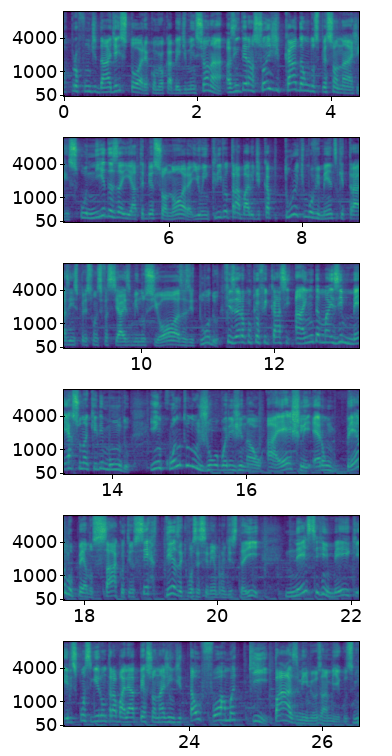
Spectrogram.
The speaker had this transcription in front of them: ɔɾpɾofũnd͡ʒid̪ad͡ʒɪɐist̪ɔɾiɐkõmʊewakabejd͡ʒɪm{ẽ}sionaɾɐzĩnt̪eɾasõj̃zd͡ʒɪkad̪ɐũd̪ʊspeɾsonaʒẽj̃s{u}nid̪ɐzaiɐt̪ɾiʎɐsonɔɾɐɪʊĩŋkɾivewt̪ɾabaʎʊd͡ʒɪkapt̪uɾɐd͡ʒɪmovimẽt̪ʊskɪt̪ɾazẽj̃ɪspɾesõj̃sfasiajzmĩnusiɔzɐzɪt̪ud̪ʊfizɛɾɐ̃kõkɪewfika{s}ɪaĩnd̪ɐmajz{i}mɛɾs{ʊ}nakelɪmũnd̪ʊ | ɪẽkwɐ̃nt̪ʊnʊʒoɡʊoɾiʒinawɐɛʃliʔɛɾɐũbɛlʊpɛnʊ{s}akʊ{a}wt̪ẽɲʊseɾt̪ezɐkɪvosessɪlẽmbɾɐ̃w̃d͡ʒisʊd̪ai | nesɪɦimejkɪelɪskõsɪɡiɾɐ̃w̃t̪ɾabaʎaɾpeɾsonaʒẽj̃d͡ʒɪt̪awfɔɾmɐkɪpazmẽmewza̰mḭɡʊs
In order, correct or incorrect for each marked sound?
correct, correct, correct, correct, correct, correct, incorrect: e

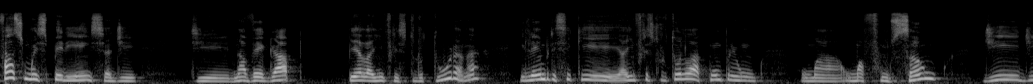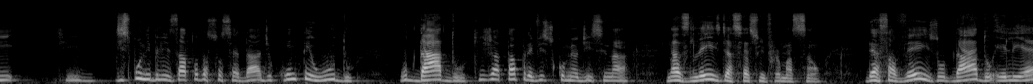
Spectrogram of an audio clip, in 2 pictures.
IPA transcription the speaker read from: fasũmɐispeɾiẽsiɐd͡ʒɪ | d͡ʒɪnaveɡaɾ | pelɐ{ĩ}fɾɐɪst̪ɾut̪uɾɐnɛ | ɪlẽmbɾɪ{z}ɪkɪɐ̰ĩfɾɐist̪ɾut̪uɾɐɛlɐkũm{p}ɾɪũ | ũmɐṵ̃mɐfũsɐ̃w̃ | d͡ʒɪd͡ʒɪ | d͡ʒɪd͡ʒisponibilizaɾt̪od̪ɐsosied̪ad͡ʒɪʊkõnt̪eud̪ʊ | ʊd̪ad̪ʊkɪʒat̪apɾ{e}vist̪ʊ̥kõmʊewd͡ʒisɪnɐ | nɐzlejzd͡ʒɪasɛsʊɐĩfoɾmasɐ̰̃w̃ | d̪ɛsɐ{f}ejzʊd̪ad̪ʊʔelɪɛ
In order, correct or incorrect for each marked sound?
correct, incorrect: s, correct, correct, incorrect: v

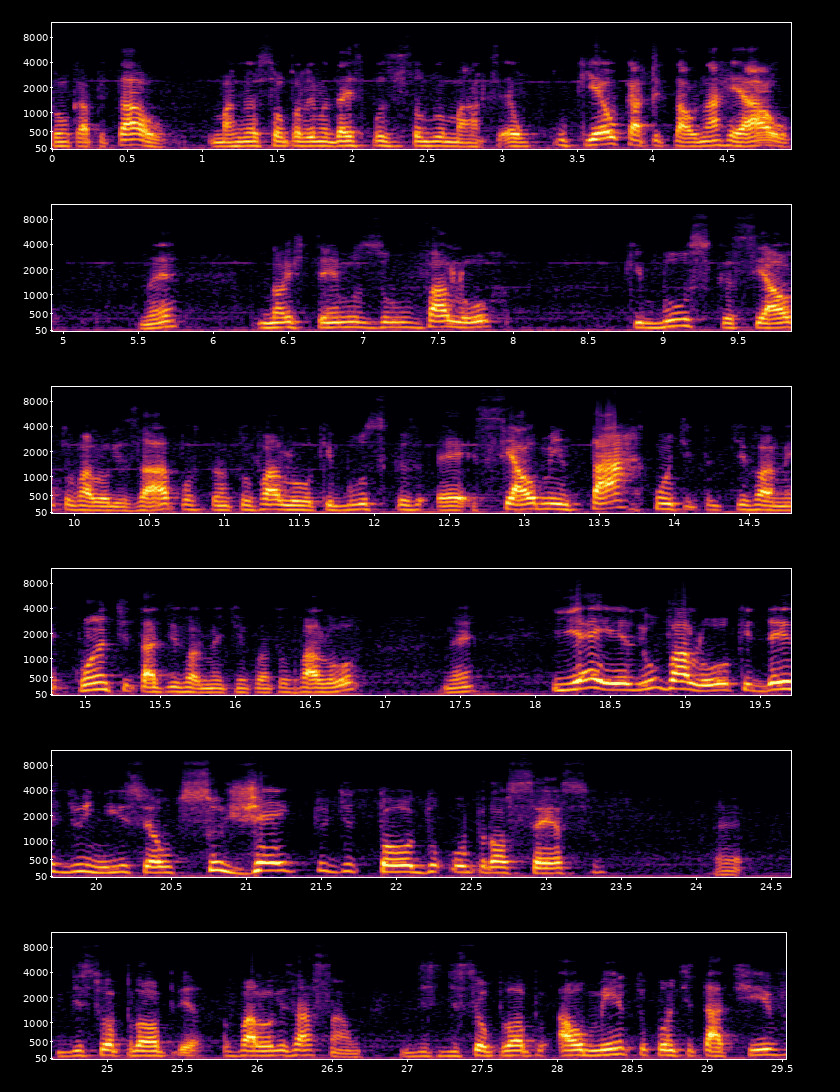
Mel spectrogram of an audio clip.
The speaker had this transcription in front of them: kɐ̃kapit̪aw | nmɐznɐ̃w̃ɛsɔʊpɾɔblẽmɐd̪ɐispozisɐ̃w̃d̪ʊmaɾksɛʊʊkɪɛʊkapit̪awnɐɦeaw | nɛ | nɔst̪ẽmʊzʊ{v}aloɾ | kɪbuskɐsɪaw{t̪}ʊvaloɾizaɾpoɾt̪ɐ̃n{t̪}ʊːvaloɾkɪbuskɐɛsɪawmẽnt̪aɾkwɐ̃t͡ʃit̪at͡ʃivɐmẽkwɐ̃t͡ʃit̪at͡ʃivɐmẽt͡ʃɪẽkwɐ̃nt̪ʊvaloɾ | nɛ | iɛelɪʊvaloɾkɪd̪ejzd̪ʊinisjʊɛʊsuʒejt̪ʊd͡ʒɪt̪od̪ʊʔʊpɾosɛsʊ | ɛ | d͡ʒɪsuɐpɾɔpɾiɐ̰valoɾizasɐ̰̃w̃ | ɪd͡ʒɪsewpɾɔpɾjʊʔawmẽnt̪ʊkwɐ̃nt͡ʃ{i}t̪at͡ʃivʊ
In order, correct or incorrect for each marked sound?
correct, correct, correct, correct

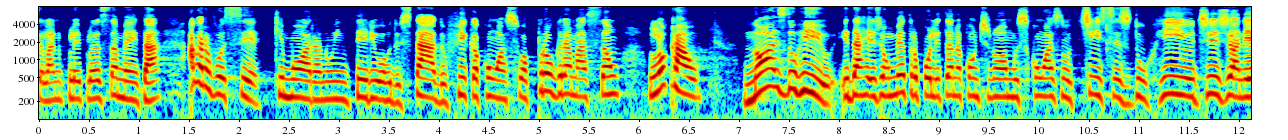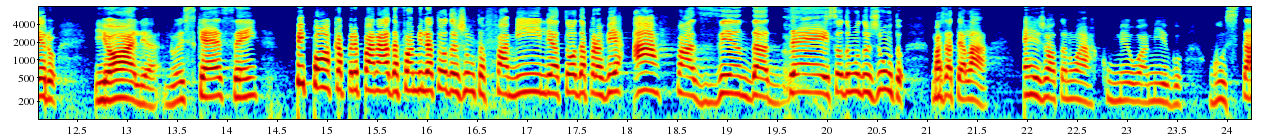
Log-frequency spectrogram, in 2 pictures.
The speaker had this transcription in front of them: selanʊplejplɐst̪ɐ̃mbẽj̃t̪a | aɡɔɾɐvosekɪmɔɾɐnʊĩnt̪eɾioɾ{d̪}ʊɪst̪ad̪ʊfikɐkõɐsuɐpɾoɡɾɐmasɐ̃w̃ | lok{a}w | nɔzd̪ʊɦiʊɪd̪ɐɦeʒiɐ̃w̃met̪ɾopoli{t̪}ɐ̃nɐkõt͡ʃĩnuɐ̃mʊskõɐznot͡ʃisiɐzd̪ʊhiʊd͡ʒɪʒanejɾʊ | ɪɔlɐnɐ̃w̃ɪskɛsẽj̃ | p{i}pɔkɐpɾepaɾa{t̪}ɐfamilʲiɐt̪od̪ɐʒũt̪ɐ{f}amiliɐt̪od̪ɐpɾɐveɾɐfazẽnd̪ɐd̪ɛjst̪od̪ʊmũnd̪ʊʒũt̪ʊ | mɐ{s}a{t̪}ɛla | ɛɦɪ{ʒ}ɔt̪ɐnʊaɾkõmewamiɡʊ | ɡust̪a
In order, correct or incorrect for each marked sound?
correct, correct, correct, correct, incorrect: d̪, correct, incorrect: z, correct, correct

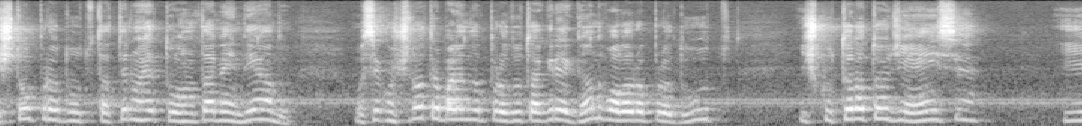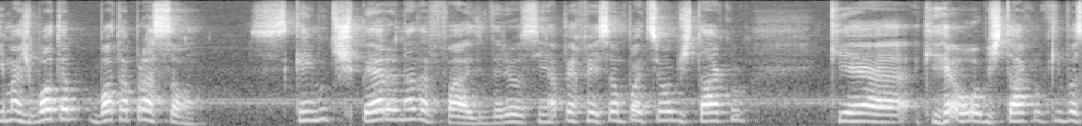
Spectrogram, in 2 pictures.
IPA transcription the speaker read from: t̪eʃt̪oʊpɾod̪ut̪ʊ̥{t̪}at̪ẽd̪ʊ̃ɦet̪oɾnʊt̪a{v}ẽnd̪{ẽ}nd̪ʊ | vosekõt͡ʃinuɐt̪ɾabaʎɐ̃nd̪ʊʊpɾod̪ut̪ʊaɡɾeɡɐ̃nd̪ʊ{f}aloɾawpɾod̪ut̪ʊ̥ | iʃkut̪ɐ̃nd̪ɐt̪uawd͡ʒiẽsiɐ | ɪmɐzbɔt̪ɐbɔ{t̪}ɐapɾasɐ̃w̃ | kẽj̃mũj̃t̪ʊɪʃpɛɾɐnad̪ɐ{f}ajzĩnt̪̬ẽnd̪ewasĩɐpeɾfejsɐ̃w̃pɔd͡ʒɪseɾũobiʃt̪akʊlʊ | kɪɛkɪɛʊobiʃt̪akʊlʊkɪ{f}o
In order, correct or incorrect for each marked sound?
correct, correct, correct, incorrect: v, correct, correct, incorrect: v

